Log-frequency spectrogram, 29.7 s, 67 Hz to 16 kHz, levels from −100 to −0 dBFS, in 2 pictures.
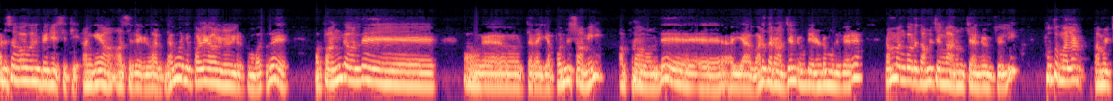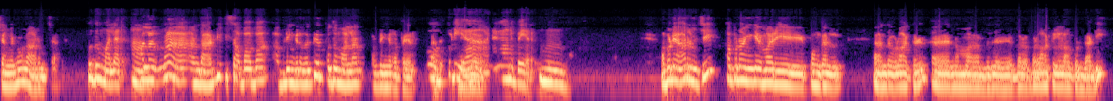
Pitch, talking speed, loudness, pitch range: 175 Hz, 115 wpm, -11 LUFS, 150-210 Hz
